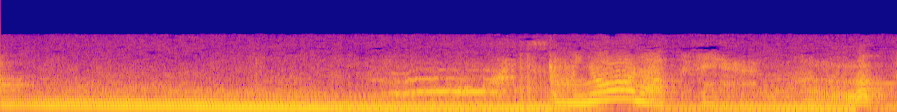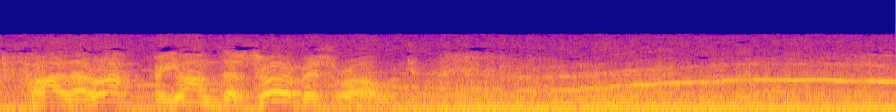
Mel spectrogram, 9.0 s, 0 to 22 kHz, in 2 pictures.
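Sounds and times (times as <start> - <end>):
low steady rumble of road traffic: 0.0 - 8.9
fire engine siren wailing: 1.7 - 3.0, 3.9 - 8.9
speech: 3.0 - 3.6, 4.2 - 6.7.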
